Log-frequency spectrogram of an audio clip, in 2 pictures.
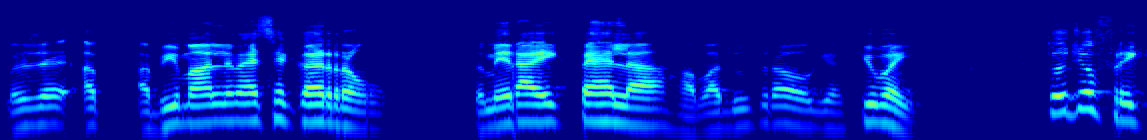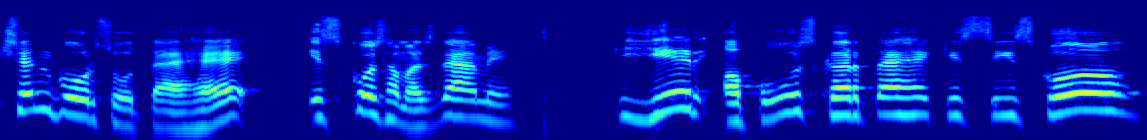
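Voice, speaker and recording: A man teaching physics to a class in a casual, teasing way, bantering with students and slowing down to stress key terms. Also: sits high, fairly bright tone, no room sound, studio quality. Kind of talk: classroom lecture.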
